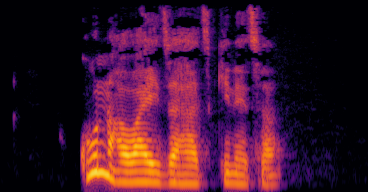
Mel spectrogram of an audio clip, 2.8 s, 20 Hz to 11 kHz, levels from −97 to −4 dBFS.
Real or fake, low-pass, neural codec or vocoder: real; 9.9 kHz; none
